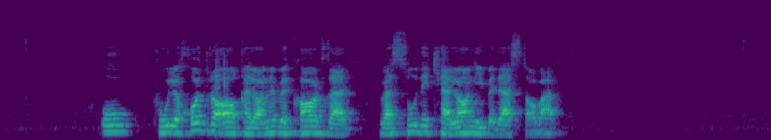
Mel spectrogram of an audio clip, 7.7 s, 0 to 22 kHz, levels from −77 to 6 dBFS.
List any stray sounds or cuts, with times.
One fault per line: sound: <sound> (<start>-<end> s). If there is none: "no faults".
no faults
